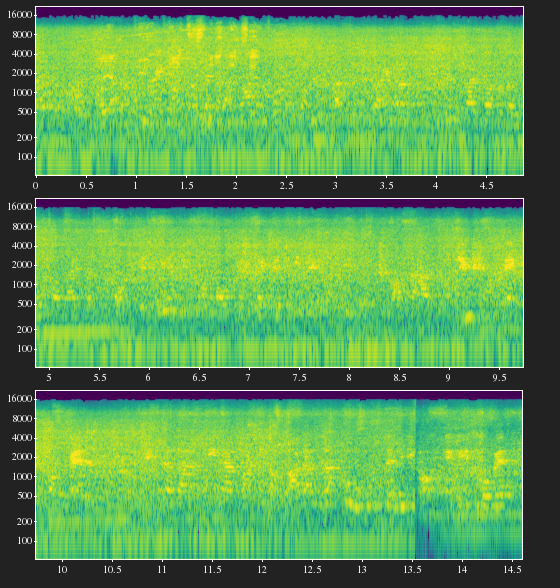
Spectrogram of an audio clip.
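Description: Racing truck engines roar loudly as a pack of trucks speeds around a track.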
